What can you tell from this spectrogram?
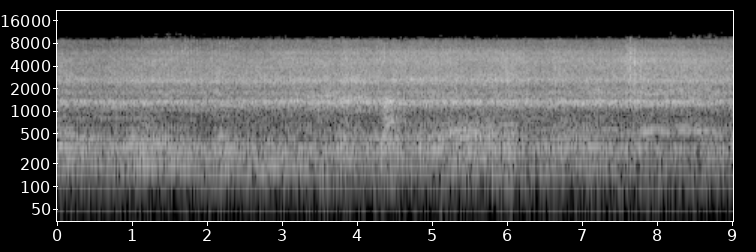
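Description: Sport motorcycle engines running at low revs, their pitch wavering as throttles open and close, over a steady hiss and a steady high tone.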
